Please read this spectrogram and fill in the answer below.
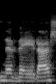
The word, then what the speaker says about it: Nevada: Yeah, Megan's going to be out there visiting a town which bears our name, but is not pronounced the same way, which is kind of funny because we're Nevada. Always correcting people from other places about Nevada. So in Iowa, it's Nevada.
